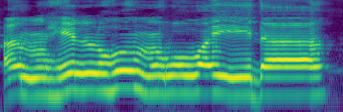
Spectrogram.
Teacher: یہاں پر را کو موٹا یعنی پر پڑھیں گے کیونکہ را کے اوپر پیش ہے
